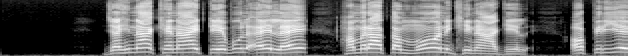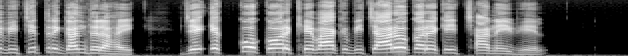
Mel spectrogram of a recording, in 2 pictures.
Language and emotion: Maithili, disgusted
